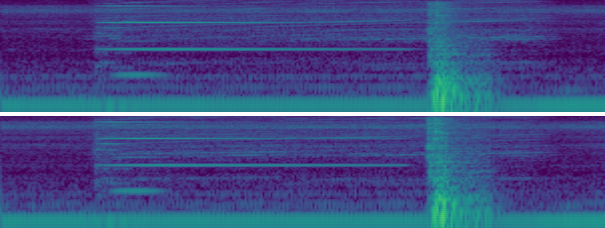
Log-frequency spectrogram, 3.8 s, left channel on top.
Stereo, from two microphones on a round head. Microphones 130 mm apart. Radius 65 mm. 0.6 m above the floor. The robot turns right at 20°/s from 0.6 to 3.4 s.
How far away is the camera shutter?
About 3 m.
